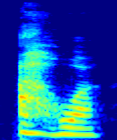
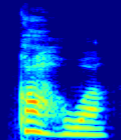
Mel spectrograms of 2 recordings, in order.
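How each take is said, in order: First: The word begins with a glottal catch, no q. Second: The word begins with a deep q sound. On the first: This is the easier everyday form. "to make it easier to pronounce, we use the letter a" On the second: This is the formal standard form. "the actual standard Arabic word is qahwa, with the letter qaf"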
